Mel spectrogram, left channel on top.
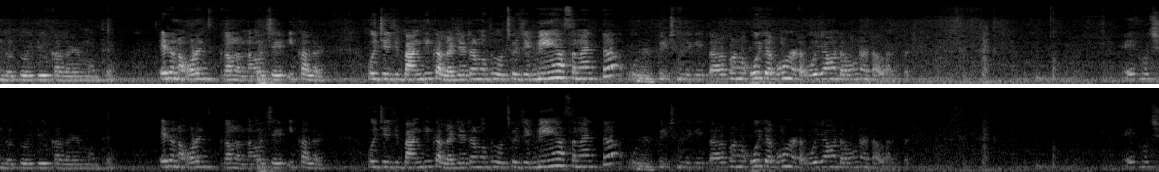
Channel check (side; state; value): right; quieter; 13.2 dB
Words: দুই কালারের মধ্যে। এটা না অরেঞ্জ কালার না, ওই যে ই কালার, ওই যে বাঙ্গি কালার, যেটার মধ্যে হচ্ছে ওই যে মেয়ে আছে না একটা পিছন দিকে, তার কারণে ওইটা ওনাটা, ওই জামাটা ওনাটা লাগবে। এই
